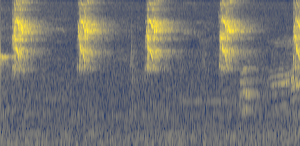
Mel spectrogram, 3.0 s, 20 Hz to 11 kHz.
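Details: Greater green leafbird from a Banyuwangi and Kalimantan song comparison, giving harsh, hissy high notes repeated about every 0.7 seconds, four times in a row.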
